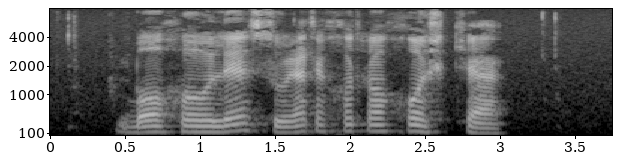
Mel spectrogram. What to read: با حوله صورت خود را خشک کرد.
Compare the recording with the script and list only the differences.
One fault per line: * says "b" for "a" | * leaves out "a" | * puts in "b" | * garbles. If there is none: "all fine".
all fine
